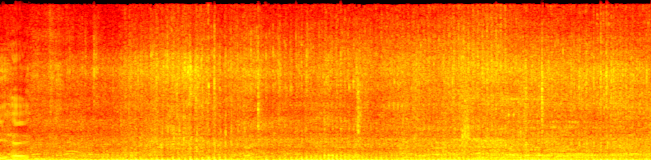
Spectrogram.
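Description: Street noise in a busy market: motorcycle engines running steadily, with people's voices in the background.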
